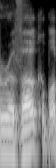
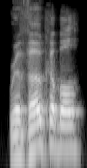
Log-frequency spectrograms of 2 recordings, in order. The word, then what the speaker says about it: revocable: pause for a moment revocable irrevocable I am pronouncing that way just so you clearly hear the difference in what I'm saying the pronunciation for each is correct both ways all right so revocable revocable irrevocable irrevocable I've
